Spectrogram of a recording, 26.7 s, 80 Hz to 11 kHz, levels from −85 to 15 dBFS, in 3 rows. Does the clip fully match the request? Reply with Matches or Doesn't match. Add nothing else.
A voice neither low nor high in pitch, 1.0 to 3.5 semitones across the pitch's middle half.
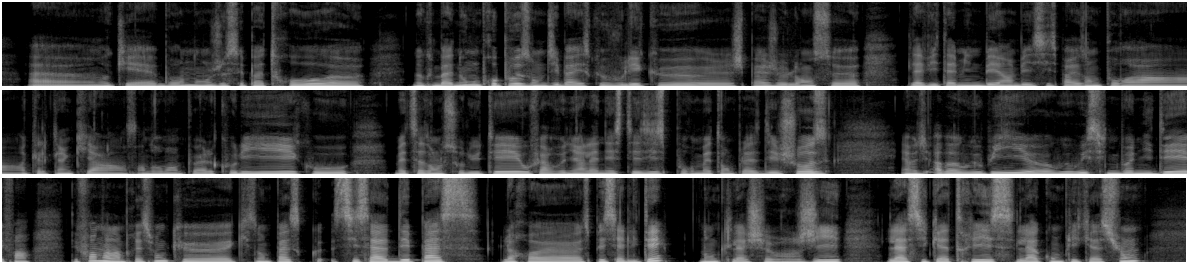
Matches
